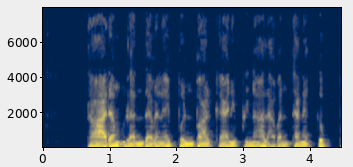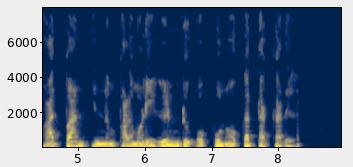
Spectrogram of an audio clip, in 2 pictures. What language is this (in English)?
Tamil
